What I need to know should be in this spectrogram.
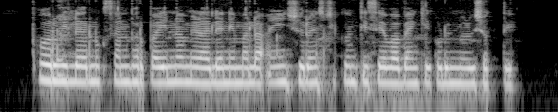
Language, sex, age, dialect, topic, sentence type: Marathi, female, 41-45, Northern Konkan, banking, question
